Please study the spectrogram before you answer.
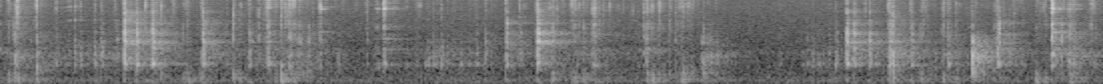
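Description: A solid olive-green bar of dry soap is held in the hand and sliced with a metal utility blade, giving rapid, crisp cutting clicks with bright, brittle edges. The short scraping snaps come in quick bursts with brief pauses between them and almost no ring.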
